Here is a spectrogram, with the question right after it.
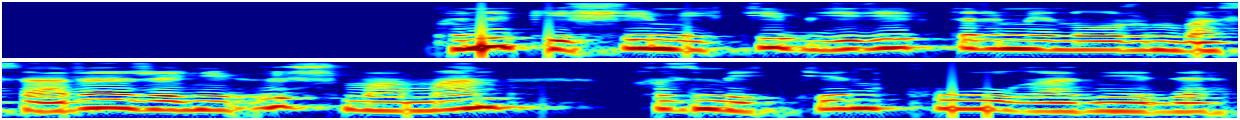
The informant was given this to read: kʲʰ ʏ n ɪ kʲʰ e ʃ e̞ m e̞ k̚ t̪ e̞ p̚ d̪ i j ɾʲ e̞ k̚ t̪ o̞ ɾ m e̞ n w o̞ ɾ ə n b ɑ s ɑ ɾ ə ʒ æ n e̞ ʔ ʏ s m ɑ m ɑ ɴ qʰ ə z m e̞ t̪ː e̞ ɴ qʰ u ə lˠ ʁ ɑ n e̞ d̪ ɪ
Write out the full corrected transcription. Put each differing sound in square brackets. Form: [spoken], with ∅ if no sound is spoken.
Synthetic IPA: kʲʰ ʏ n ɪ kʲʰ e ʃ e̞ m e̞ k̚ t̪ e̞ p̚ d̪ i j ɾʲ e̞ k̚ t̪ o̞ ɾ m e̞ n w o̞ ɾ ə n b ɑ s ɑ ɾ ə ʒ æ n e̞ ʔ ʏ [ʃ] m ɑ m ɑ ɴ qʰ ə z m e̞ t̪ː e̞ ɴ qʰ u ə lˠ ʁ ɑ n e̞ d̪ ɪ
